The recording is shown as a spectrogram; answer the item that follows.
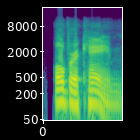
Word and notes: overcame: American English

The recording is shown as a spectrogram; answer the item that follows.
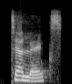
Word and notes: telex: Indian

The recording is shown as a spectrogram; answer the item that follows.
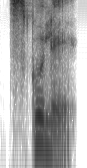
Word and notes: schoolie: Indian

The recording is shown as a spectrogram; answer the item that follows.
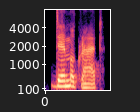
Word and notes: democrat: Indian

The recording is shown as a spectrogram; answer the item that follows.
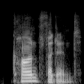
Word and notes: confident: American English

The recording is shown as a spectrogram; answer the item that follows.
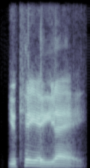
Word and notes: UKAEA: American English

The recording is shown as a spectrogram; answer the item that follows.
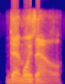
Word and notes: demoiselle: British English

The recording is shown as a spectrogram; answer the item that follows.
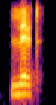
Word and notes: LED: Indian

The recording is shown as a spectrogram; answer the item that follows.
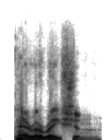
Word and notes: peroration: British English

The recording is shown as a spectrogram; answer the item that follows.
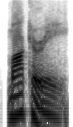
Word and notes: mockery: American English

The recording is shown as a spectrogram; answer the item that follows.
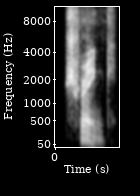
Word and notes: shrink: American English

